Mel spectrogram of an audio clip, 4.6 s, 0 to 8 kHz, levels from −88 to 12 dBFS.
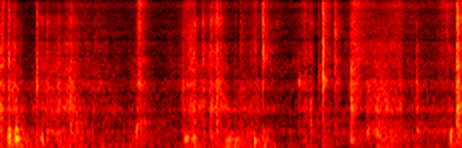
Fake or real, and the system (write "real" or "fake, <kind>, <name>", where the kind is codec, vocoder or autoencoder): fake, codec, SNAC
